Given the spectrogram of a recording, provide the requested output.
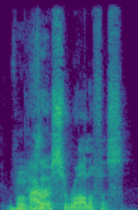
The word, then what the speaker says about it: Parasaurolophus: A good rule of thumb is the emphasis usually goes on the third syllable of whatever you're doing, of whatever the thing is. So, Parasaurolophus. – Parasaurolophus. That's usually where you break and you put the heavy syllable on.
